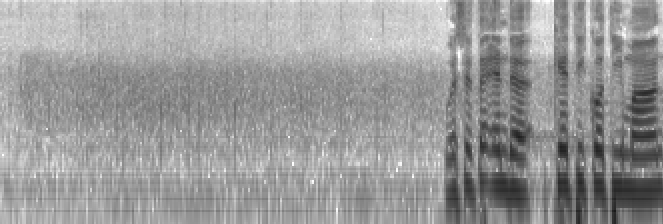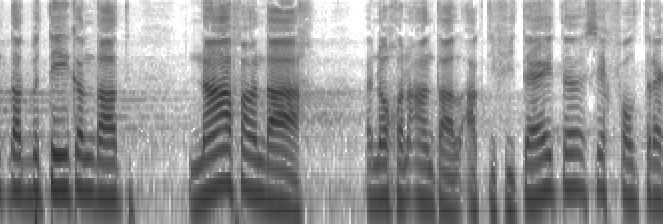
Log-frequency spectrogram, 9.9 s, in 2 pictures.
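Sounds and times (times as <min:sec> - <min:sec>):
audience applause: 0:00.0 - 0:03.7
speech: 0:03.4 - 0:09.9.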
